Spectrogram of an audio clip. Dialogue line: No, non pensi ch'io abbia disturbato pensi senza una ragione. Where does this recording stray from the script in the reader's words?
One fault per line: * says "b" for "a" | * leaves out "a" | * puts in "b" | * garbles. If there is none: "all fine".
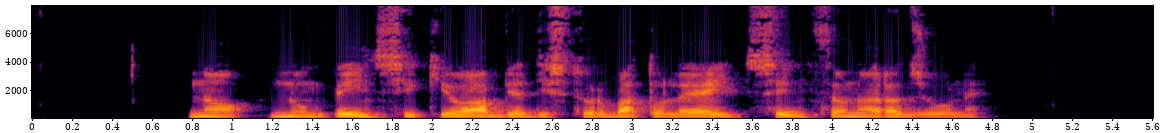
* says "lei" for "pensi"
